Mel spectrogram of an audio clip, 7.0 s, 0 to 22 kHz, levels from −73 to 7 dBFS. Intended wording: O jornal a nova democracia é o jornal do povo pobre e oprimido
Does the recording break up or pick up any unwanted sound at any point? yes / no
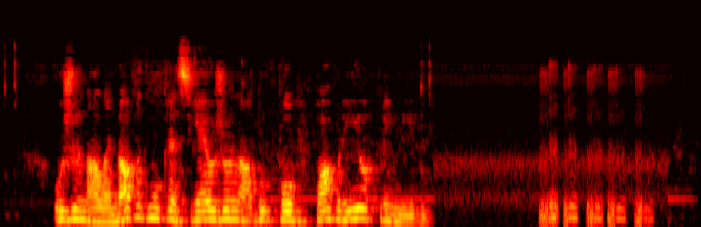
yes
